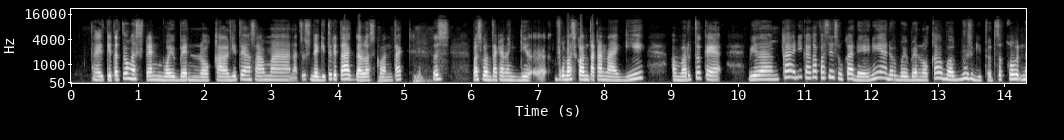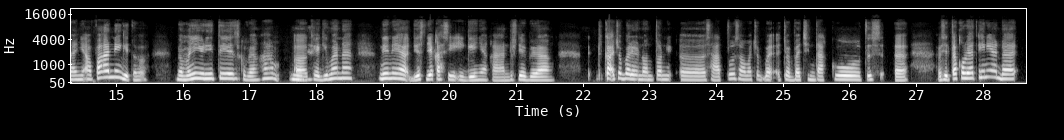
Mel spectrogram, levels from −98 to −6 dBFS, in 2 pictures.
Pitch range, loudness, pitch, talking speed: 195-255 Hz, -19 LUFS, 210 Hz, 190 wpm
